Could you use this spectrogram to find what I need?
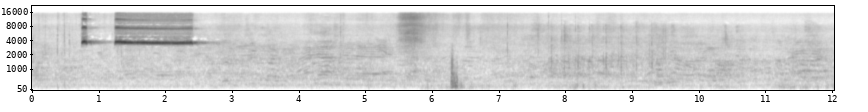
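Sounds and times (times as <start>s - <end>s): referee's whistle blast: 0.8s - 2.8s.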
